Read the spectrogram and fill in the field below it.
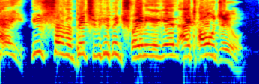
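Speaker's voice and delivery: very high, rough, loud yell. Acting out a comic-book character scolding a friend for training: imitating a character yelling. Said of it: "yelling at him for training".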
